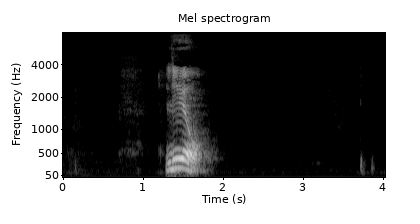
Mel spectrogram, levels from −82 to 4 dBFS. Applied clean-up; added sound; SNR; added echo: none; none; none; none.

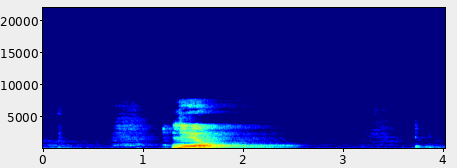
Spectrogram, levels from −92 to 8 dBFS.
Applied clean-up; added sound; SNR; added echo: none; none; none; reverberation time 0.7 s.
